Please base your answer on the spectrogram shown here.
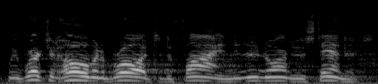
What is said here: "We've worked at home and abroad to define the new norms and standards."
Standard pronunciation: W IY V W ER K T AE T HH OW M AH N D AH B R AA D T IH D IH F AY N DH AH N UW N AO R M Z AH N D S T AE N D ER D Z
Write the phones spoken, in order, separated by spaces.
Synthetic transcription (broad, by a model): W IY V W ER K T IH T HH OW M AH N AH B R AA D T IH D IH F AY N DH AH N UW N AO R M Z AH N S T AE N D ER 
